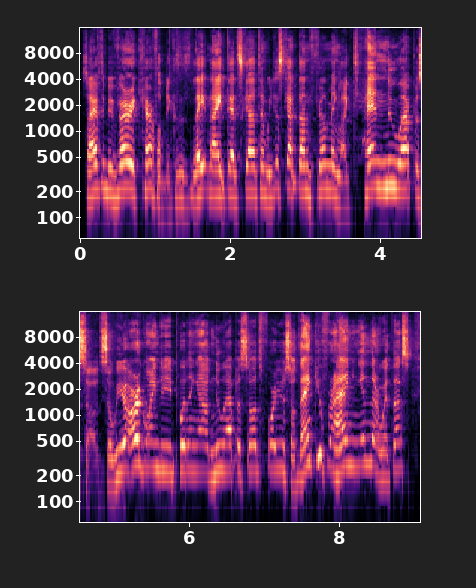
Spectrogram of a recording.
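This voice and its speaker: A man's voice: high-pitched, quick pace, few pauses, lightly acted. A man voicing a chatty skeleton show host in casual livestream talk, rambling and repeating phrases for emphasis. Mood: chatty, upbeat. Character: animated skeleton character, chatty male puppet show host. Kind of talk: casual in-character livestream chat.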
